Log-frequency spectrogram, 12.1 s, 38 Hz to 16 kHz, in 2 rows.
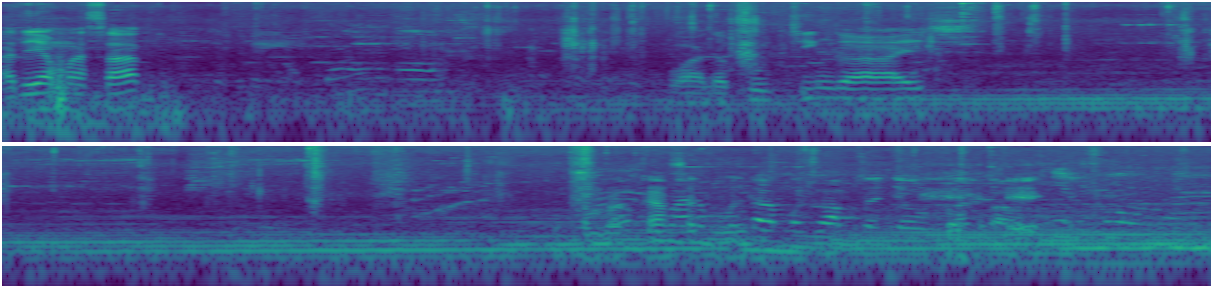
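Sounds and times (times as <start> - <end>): engine humming: 1.0 - 12.0.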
